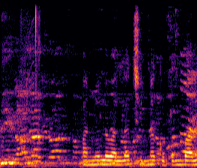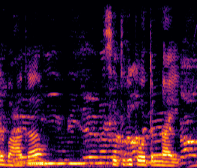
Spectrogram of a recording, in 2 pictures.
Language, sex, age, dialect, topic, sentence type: Telugu, male, 18-24, Utterandhra, banking, statement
